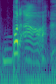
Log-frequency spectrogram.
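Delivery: punchy pretend tantrum word; imitated toddler anger. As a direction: burst out like a cross toddler. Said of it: "for when she was angry".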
